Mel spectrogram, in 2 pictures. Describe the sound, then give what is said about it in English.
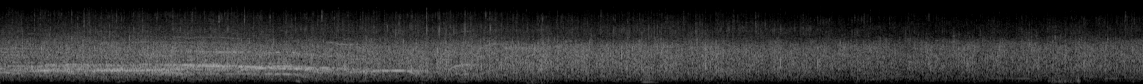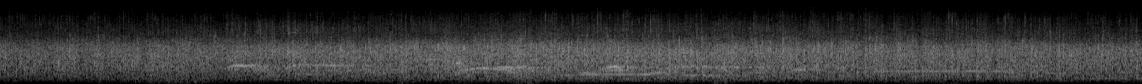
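Audience applause welcoming a guest on stage at a live interview event: long, sustained clapping with scattered whoops and cheers, loudest at first, dipping slightly midway and swelling again later. “Please give a warm, happy, sad, confused welcome to Gary Oldman, everybody.”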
